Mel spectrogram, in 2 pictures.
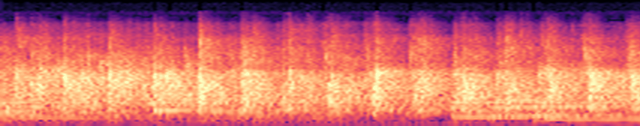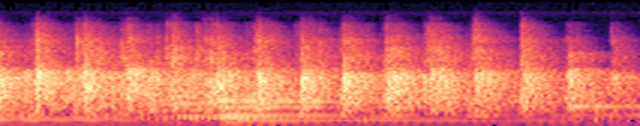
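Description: Dense, steady applause from a church congregation fills the space, with organ or keyboard chords sustained underneath throughout.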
